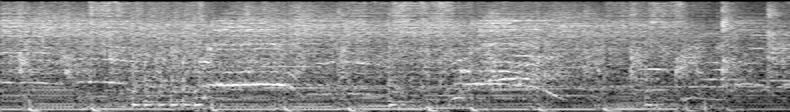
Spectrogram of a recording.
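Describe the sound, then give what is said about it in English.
A crowd at a comedy show yells and cheers wildly as a drummer-comedian is introduced. A loud, continuous roar of shouts and whoops runs the whole time, with a steady low drone underneath. “Put your hands together and just go crazy right now like you haven't yet. Go nuts. Absolutely lose your minds.”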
